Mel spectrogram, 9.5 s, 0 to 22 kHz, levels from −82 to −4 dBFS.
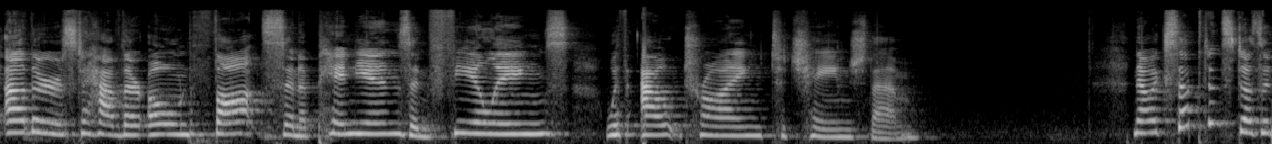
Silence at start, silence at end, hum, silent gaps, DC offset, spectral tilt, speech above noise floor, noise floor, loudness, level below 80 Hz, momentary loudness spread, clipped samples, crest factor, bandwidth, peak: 0 s; 0 s; none; none; under 0.1%; -1.5 dB/octave; 39 dB; -68 dBFS; -27 LUFS; -64 dBFS; 9 LU; under 0.1%; 22 dB; 16.5 kHz; -8 dBFS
